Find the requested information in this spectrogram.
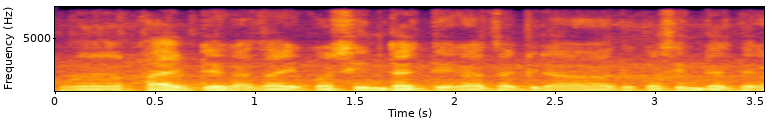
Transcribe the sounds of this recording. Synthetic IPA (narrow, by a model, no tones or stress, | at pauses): pʰajb̚deɡazajkɔsintazdɛɡazabiɾadukɔsintazdɛɡ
